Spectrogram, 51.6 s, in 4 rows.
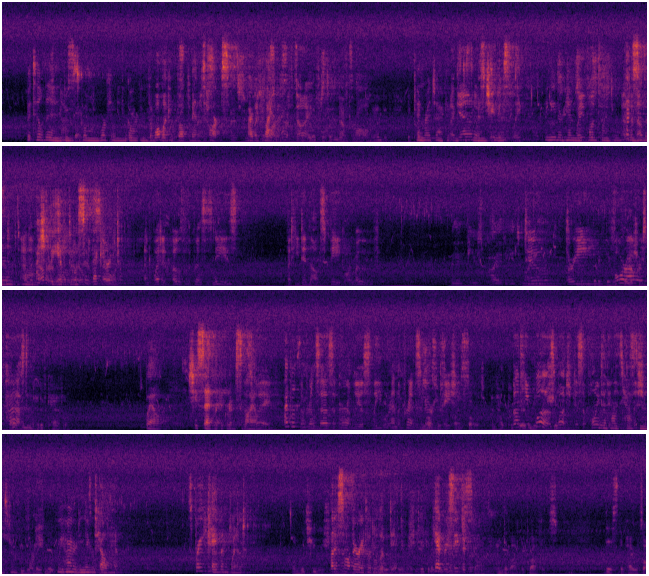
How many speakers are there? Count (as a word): five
